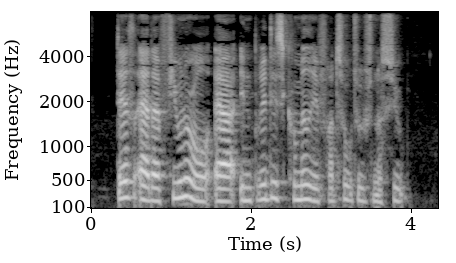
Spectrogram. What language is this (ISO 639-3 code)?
dan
